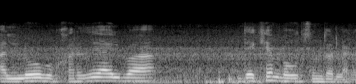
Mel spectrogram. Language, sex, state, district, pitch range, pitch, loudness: Bhojpuri, male, Uttar Pradesh, Varanasi, 130-155 Hz, 140 Hz, -14 LUFS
